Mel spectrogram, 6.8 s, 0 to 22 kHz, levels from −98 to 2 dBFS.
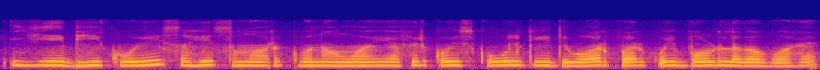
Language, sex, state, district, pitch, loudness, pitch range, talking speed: Hindi, female, Bihar, Araria, 185 Hz, -15 LUFS, 180-195 Hz, 175 wpm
